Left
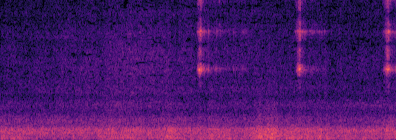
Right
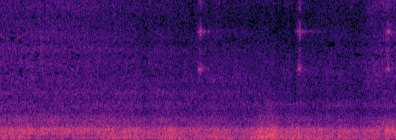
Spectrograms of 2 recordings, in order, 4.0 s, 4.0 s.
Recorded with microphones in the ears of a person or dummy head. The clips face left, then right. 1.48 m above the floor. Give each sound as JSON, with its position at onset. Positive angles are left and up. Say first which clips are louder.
{"t": 2.0, "sound": "a rattle", "louder": "left 1 dB", "side_deg": 60}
